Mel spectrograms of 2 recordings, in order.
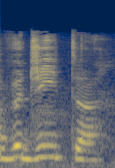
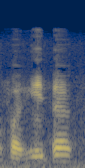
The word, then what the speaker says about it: fajita: A Vegeta.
